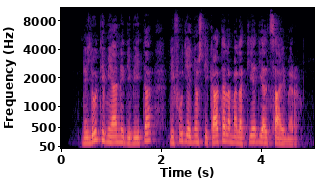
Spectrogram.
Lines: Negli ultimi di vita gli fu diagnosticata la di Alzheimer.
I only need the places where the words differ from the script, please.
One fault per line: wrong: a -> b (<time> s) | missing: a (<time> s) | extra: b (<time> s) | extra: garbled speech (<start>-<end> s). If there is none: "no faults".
extra: anni (1.0 s)
extra: malattia (3.4 s)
